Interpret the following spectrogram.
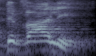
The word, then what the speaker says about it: Diwali: No, it's Diwali. Say verb for verbiage. Because it's pronounced Diwali. I mean, Vermont. It's Diwali. spelled with a W. V for Vermont.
